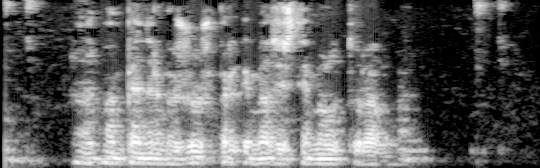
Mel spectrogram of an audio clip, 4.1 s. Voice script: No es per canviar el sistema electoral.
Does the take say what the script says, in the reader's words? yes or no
no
